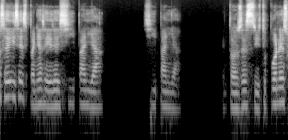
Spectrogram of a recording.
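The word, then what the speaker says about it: 西班牙: España se dice Sipanya, Sipanya.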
